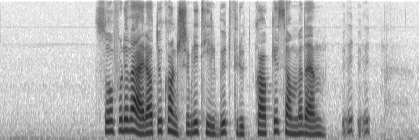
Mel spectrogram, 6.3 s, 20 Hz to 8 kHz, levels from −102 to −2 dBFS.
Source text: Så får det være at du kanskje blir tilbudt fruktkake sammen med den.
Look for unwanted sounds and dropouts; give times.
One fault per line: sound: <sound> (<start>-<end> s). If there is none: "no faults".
sound: laugh (5.1-5.6 s)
